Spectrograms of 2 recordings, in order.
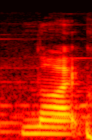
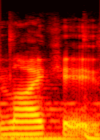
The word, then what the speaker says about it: Nike: Yeah, because you don't say bikey, do you? Like, I'm gonna go ride my bikey. But who knows, man? Like, I don't even know. Is there a definitive answer? I mean, Americans say Nike, so. Yeah, but do you know what? I grew up saying Nike, and then went to school and everyone said Nike.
